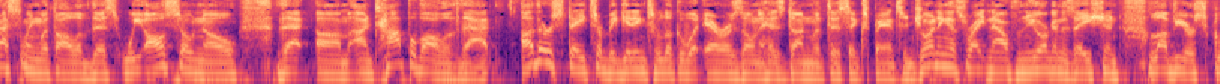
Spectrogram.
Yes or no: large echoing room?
no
